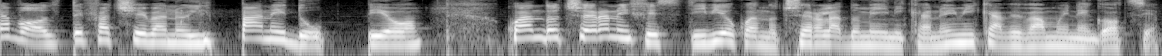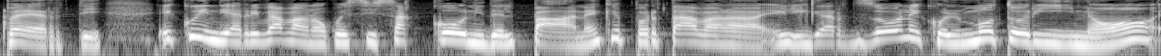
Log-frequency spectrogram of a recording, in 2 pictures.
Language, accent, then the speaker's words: Italian; Lombardy, Italy; io sono Brianzola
